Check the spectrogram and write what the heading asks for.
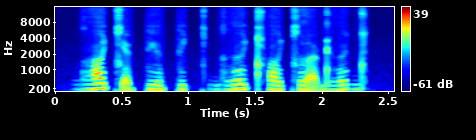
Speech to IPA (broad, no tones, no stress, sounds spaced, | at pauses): ɡʱ ɒ c ɛ̰ pʲ ɵ pʲ ʌ c ɡʱ ɵ cʰ ɔ c ðˤ ḛ ɖʱ ɵ d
